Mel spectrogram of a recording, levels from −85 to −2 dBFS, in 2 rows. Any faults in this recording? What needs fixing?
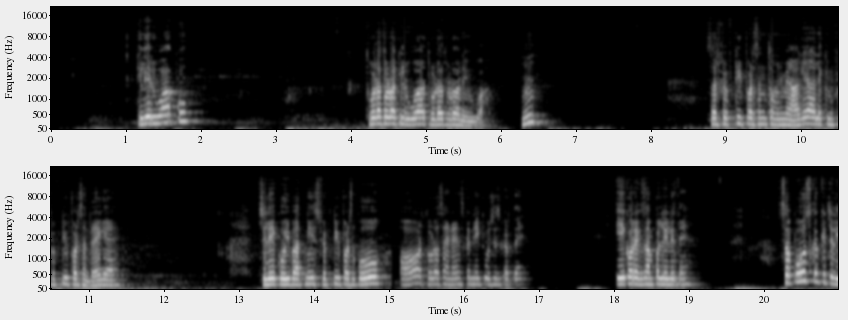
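Three abrupt skips at 4.69, 9.59 and 14.49 s, each dropping roughly a tenth of a second and splicing the sides straight together, point to audio missing between chunks, likely from a recorder losing samples while switching between 5-second blocks. Fix it by double-buffering so the next chunk starts capturing before the current one is closed.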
